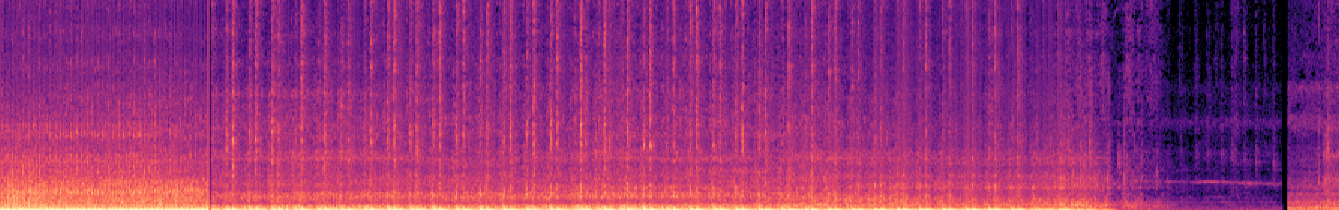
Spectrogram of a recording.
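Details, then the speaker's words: Harley-Davidson with CV carburetor after tuning on the stand and a ride: loud lumpy V-twin, uneven pulses with spitting and sputtering when rolling into the throttle; hesitation on roll-on not fixed, struggles leaving from stops. "When you roll into the throttle, it still has that spit and sputter to it,"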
